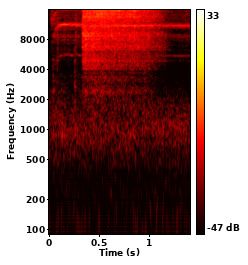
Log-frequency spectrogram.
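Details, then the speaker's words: 1988 GMC S15 truck, first start attempt in years, fuel pump relay jumped: faint steady whir with light rushing hiss as the electric fuel pump runs and moves fuel; some fuel leaking and dripping. "You can hear fuel rush over there."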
